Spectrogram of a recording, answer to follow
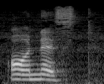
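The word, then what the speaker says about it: honest: जैसे कि एन ऑनेस्ट मैन, यहां पर देखिए क्या है ये ऑनेस्ट, तो किसका साउंड आया? ओ का। यहां पर एच साइलेंट होने के कारण ओ का साउंड आया, जिसके कारण एन का प्रयोग हुआ, एन एम एल ए।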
